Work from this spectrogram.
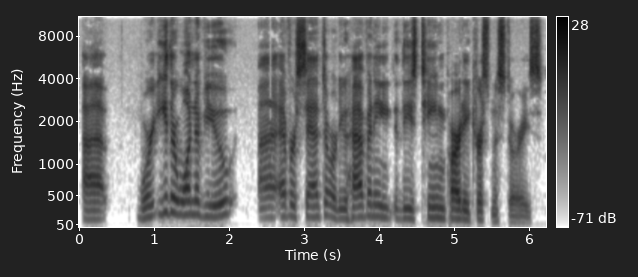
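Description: A man's voice: on the high side, lively intonation, moderate pace, a bit bright, no echo, studio quality. A man hosting a sports podcast in a casual, conversational style. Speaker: podcast host.

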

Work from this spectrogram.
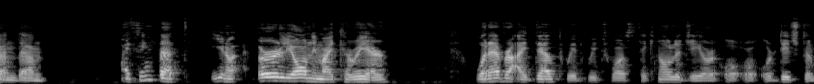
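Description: Bright-voiced Swiss man, bright dry sound. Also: mid-range voice, dry recording, muffled recording. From Switzerland. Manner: thoughtful, repeats words while searching for phrasing. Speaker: podcast guest, digital business executive. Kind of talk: conversational interview answers.

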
